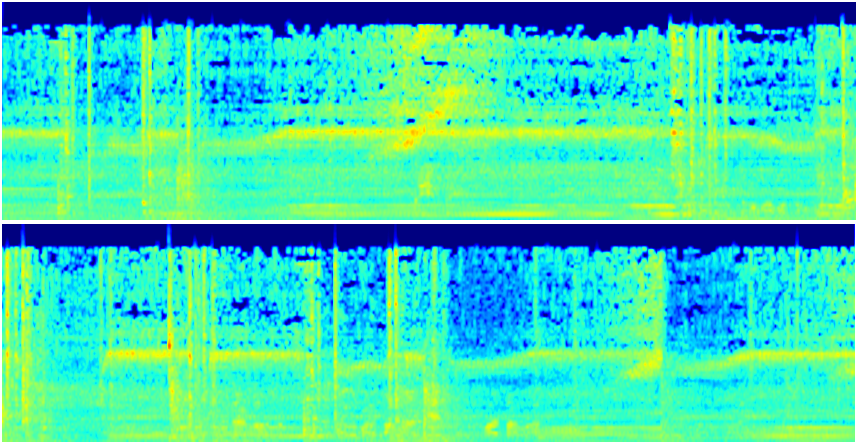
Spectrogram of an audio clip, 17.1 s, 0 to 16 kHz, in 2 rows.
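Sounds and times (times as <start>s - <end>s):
hydraulic power unit humming: 0.0s - 17.0s.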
